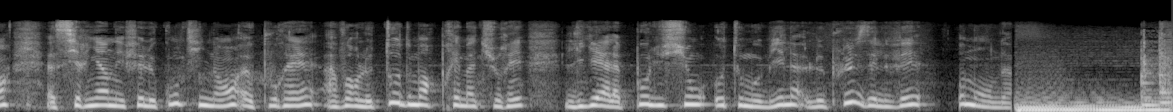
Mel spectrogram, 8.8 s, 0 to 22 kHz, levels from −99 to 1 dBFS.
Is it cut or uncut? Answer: cut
